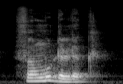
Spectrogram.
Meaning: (adjective) presumable, probable; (adverb) presumably
- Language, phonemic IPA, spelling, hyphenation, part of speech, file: Dutch, /vərˈmu.də.lək/, vermoedelijk, ver‧moe‧de‧lijk, adjective / adverb, Nl-vermoedelijk.ogg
